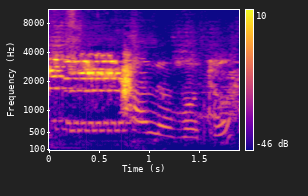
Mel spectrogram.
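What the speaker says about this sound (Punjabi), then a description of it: "ਸੀਮਾ ਦਾ ਫੋਨ ਆ ਜਾਂਦਾ" A phone rings in a home kitchen with a short, steady electronic tone. A voice starts speaking right after it, and the whole moment is brief and fairly faint.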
